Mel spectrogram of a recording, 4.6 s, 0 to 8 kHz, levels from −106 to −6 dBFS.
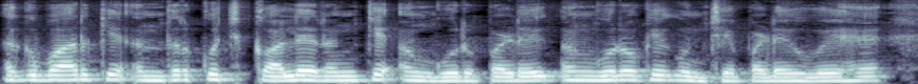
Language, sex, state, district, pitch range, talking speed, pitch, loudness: Hindi, male, Uttar Pradesh, Saharanpur, 135-165 Hz, 195 wpm, 150 Hz, -13 LUFS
